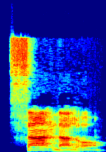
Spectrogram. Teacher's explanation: It's a singular S, but it's not sandwiched by vowels, so it's a true S sound. And last we have sandalo, which means sandal, and it is followed by a vowel, but there's no vowel before it, so it's a true S sound.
